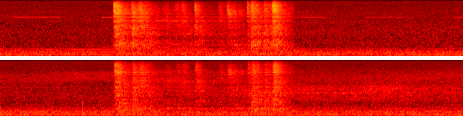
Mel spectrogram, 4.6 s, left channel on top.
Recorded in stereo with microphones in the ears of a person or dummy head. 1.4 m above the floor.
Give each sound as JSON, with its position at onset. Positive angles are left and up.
{"t": 1.1, "sound": "a cupboard door", "side_deg": 85, "distance_m": 1.6}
